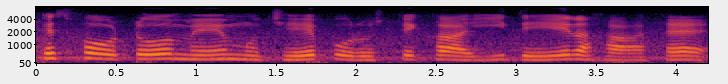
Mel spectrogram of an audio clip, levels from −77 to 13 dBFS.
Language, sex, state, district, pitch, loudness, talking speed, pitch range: Hindi, female, Madhya Pradesh, Katni, 215 Hz, -18 LUFS, 130 wpm, 200-235 Hz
